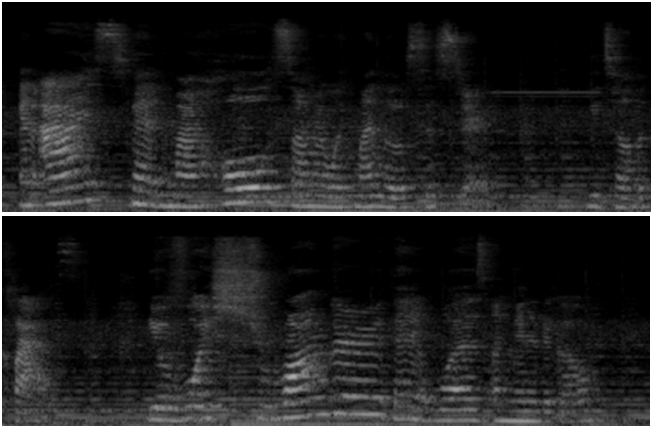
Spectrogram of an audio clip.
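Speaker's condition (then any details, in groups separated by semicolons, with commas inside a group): No condition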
